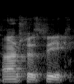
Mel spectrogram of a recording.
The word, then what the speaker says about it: Örnsköldsvik: Same thing as people say about Ottawa, that Örnsköldsvik, there you go, that's the right pronunciation.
